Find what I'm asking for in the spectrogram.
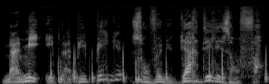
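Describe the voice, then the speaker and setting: An actor narrating a children's cartoon like a cheerful storybook teller. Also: male voice, medium pitch, huge pitch swings, normal speed, noisy background. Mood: storytelling.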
